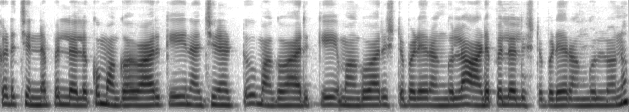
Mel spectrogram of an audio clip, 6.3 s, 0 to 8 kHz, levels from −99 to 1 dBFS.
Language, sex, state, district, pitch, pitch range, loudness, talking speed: Telugu, female, Andhra Pradesh, Chittoor, 190 Hz, 185-200 Hz, -17 LUFS, 125 wpm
